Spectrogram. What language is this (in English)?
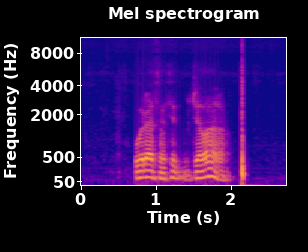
Kabyle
